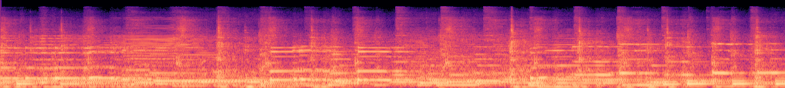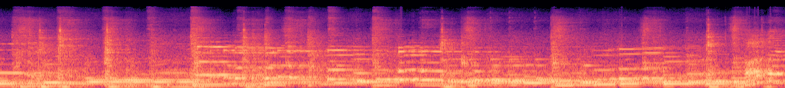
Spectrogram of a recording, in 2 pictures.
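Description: Live stage band playing an instrumental passage: guitar lines over steady drumming, with no singing.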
